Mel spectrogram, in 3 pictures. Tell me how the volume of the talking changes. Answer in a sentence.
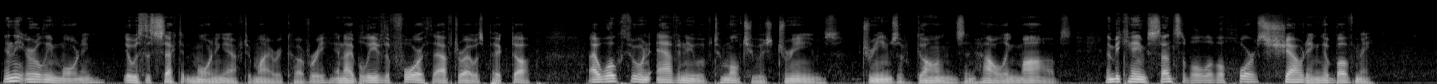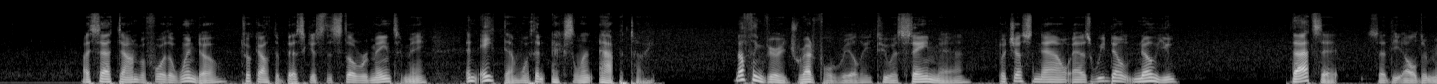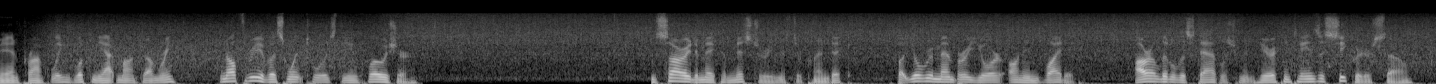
The loudness of the talking stays about the same.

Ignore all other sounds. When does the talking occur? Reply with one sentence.
You can hear the talking from 0.0 to 13.8 s, from 15.2 to 21.0 s, from 21.7 to 26.1 s, from 27.2 to 33.0 s and from 35.2 to 43.0 s.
